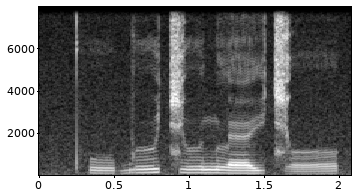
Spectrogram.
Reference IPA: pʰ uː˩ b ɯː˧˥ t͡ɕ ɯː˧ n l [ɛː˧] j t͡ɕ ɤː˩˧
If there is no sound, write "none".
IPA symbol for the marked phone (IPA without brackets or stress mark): ɛː˧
